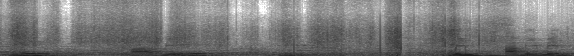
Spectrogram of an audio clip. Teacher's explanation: Contoh irhar halqi min ham nun matinya jelas dibaca n-nya ya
